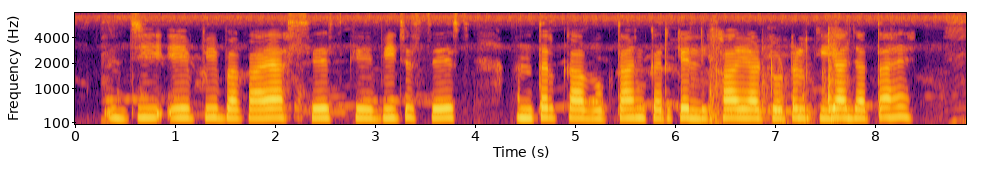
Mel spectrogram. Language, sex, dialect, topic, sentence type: Hindi, female, Kanauji Braj Bhasha, banking, statement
